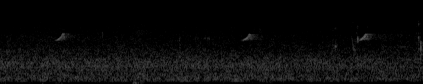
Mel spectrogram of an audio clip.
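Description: A bird's short rising chirps, three in the space of a few seconds, faint over a steady outdoor hiss.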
